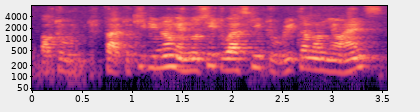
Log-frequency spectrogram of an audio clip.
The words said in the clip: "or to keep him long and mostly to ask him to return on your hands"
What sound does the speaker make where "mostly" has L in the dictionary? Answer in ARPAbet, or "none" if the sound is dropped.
none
